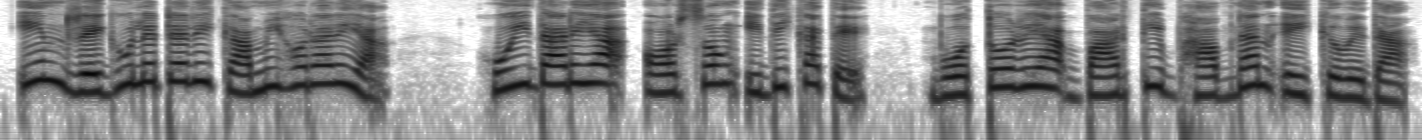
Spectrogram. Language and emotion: Santali, fearful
